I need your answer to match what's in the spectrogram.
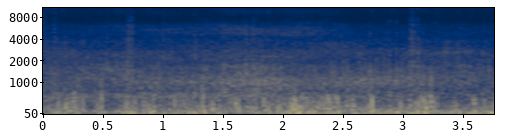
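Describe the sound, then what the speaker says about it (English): Steady, loud roaring wind buffeting the microphone while cycling into a headwind along a bike lane, a continuous low rumble with no talk. "we're against the wind"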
